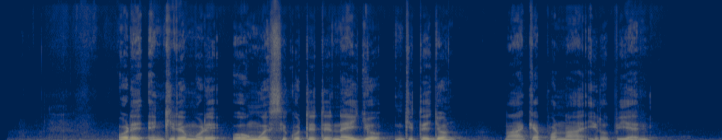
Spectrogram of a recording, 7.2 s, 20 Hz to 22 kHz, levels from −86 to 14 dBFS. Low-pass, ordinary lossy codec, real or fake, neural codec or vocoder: none; none; fake; vocoder, 44.1 kHz, 128 mel bands every 512 samples, BigVGAN v2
